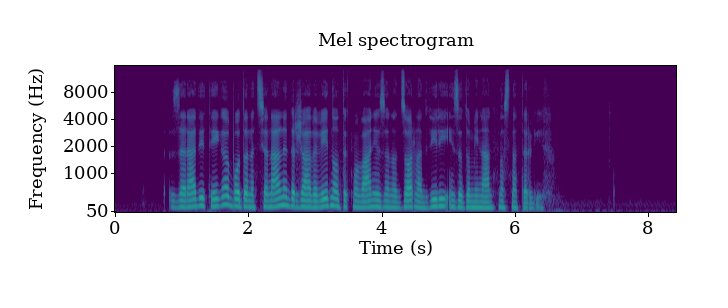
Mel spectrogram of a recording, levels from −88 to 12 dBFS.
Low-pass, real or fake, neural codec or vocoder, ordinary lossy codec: 14.4 kHz; fake; autoencoder, 48 kHz, 32 numbers a frame, DAC-VAE, trained on Japanese speech; none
